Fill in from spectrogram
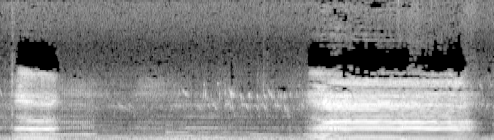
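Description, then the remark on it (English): Two loud, drawn-out nasal calls from a saiga antelope, deep and moo-like, one short at the start and a longer one near the end, separated by quieter low grunting. “that's the saiga antelope”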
